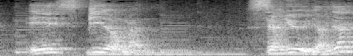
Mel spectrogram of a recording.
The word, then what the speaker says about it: Spider-Man: En effet, pour Iron Man, le I garde une prononciation assez proche de celle de l'anglais. Par contre, pour Spider-Man, le I se fait carrément franciser.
